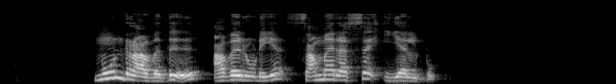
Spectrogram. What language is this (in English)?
Tamil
